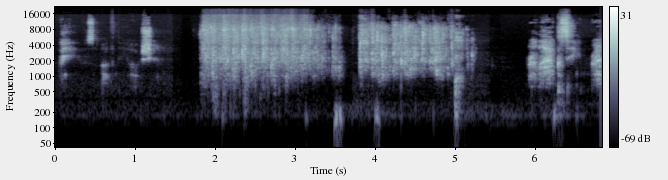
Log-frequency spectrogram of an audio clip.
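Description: Water is sloshed and poured near the microphone to mimic ocean waves for ASMR, coming in broad hissing surges separated by quiet gaps, with brief whispery mouth sounds between them.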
